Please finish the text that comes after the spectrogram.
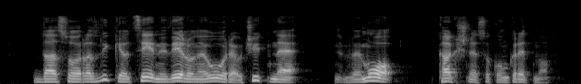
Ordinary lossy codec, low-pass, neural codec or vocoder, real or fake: none; 9.9 kHz; none; real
